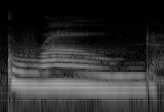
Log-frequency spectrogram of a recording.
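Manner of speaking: very slow, groaning stretch on GROANED; drawn-out groan. Retold or imitated. Telling the class that Jesus groaned, groaning the word slowly. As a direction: draw the word out like a long groan.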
